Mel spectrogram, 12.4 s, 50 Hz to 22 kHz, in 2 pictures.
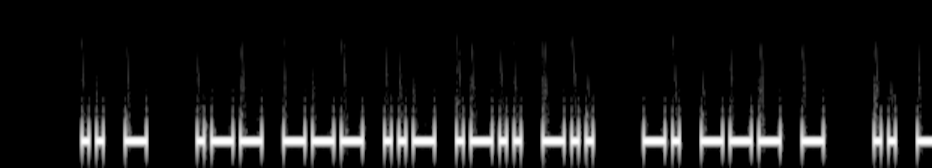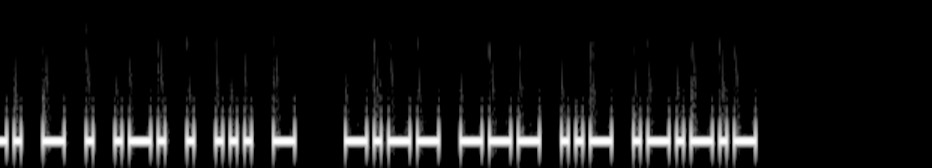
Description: Morse code, heard as a keyed tone, about 25 wpm, 700 Hz. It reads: IT WOULD NOT INTEREST YOU.
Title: Sentences from Top 1000 Words - Review Part 2 - 25wpm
